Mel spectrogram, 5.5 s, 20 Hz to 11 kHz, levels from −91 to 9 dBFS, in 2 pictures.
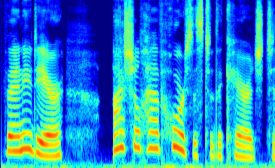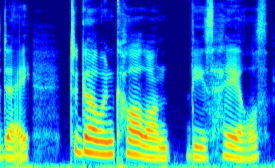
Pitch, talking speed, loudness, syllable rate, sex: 210 Hz, 195 wpm, -18 LUFS, 5.2 syllables/s, female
